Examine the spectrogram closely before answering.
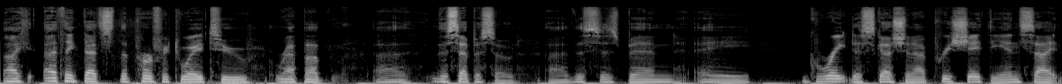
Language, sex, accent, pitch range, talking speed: English, male, American, 100-115 Hz, 135 wpm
